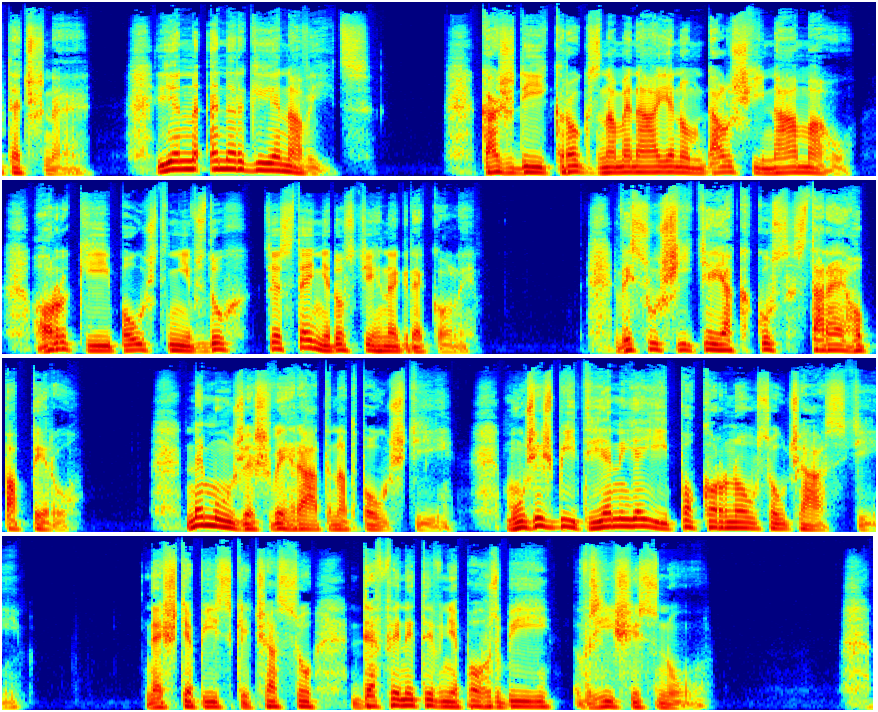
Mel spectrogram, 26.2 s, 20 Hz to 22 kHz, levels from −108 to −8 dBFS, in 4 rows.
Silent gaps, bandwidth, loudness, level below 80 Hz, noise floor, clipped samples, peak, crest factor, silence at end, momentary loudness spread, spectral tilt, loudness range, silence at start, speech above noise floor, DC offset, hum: none; 18.5 kHz; -18 LUFS; -50 dBFS; -88 dBFS; under 0.1%; 0 dBFS; 18 dB; 0 s; 15 LU; -5 dB/octave; 3 LU; 0 s; 70 dB; under 0.1%; none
